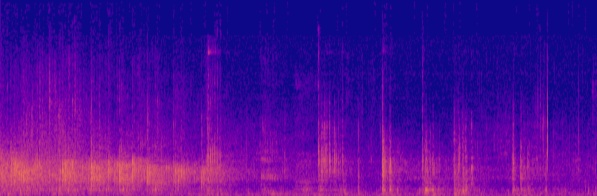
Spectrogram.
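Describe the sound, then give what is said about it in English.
An audience at a church gathering applauds two women being welcomed, a dense burst of clapping that fades after about two seconds, followed by voices talking. “Let us put our hands together to welcome Sharon and Helen.”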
